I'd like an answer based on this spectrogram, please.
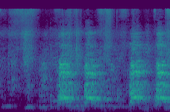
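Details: Beagle puppies barking in short bursts, four loud barks in the second half after softer yips at the start.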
